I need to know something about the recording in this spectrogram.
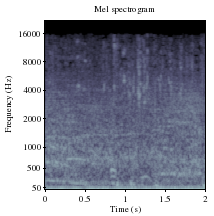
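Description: Game broadcast sound at low level: a basketball bouncing on the court under faint commentator speech.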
